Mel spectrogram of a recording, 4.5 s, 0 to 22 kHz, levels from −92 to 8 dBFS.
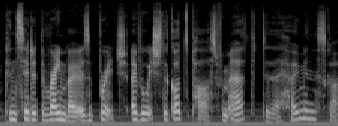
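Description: A steady low drone sits under the speech from start to finish, pitched at 50 Hz with a few low harmonics stacked above it. It sits roughly 20 dB below the speech. This is mains hum: the 50 Hz power line has leaked into the signal path, most likely through a ground loop between connected equipment or from a transformer close to the cabling.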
